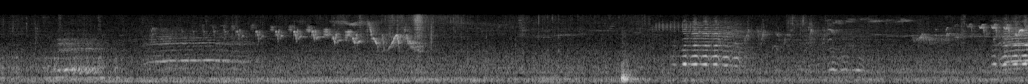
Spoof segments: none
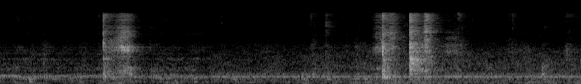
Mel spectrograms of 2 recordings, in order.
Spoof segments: 0.0-2.1 (codec, SNAC)

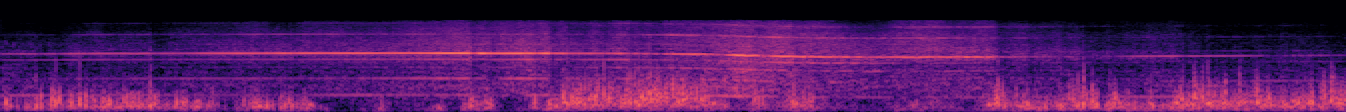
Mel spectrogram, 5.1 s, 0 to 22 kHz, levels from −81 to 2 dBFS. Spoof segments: 2.6-4.1 (vocoder, BigVGAN v2)

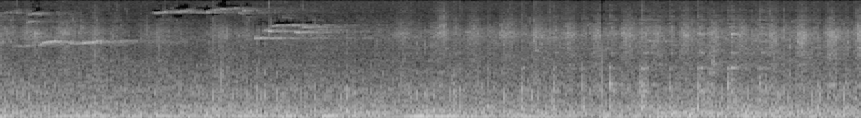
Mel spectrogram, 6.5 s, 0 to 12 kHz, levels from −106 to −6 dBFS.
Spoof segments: 0.0-1.5 (vocoder, Vocos); 2.2-3.3; 4.4-6.5

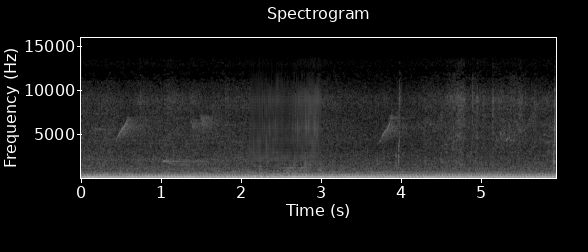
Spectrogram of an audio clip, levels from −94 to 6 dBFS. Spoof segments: 2.1-3.0 (vocoder, BigVGAN v2)

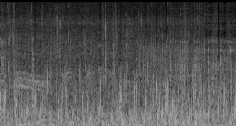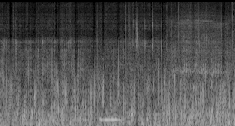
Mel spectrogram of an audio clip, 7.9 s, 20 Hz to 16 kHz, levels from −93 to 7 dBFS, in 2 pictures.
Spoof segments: 3.4-6.7 (codec, SNAC)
